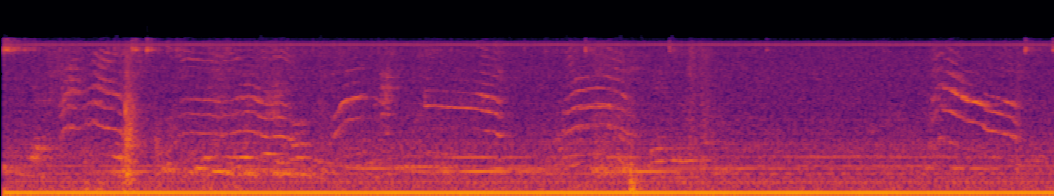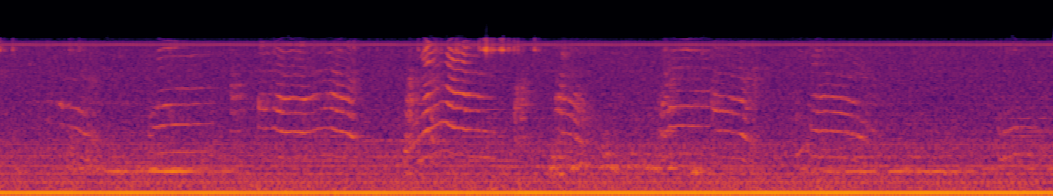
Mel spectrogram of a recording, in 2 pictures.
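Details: Young female black Siamese cat, seven months old, meowing over and over at dinner time while being teased with a food bowl held in the air, other female cats present; rising and falling meows, closely spaced, over a steady low hum.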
